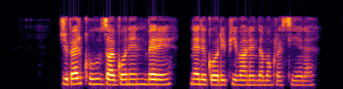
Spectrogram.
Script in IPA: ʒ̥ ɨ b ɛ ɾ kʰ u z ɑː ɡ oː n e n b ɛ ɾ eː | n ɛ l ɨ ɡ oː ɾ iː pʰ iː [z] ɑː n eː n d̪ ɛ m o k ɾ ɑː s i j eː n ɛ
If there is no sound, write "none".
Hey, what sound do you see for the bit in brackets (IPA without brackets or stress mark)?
v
